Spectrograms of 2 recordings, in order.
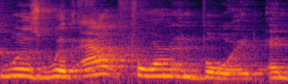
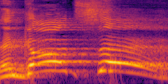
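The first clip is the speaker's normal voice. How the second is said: loud, high announcing voice, "said" drawn out; 7 semitones higher, 8 dB louder than usual. Retelling what Jenny suddenly said from behind the curtain, imitating Jenny's loud voice. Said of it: "That's pretty loud".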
